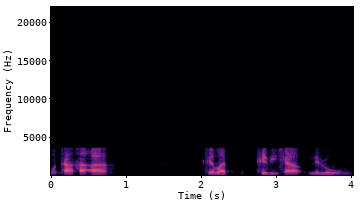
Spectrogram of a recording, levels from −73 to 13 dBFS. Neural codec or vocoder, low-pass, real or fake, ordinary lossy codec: codec, 16 kHz, 4 kbps, X-Codec, HuBERT features, trained on general audio; 3.6 kHz; fake; none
